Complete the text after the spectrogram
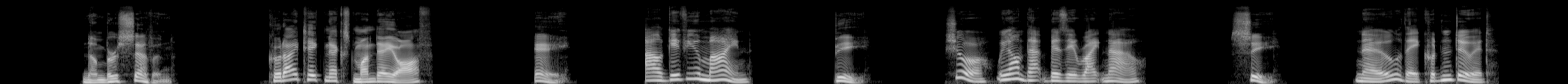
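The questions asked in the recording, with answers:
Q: Could I take next Monday off?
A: B: Sure, we aren't that busy right now.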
